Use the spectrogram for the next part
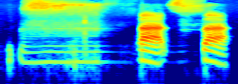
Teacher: huruf zai tidak punya sifat hamas. Jadi jangan keluarkan udaranya. Za, za. Jadi di dalam saja.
